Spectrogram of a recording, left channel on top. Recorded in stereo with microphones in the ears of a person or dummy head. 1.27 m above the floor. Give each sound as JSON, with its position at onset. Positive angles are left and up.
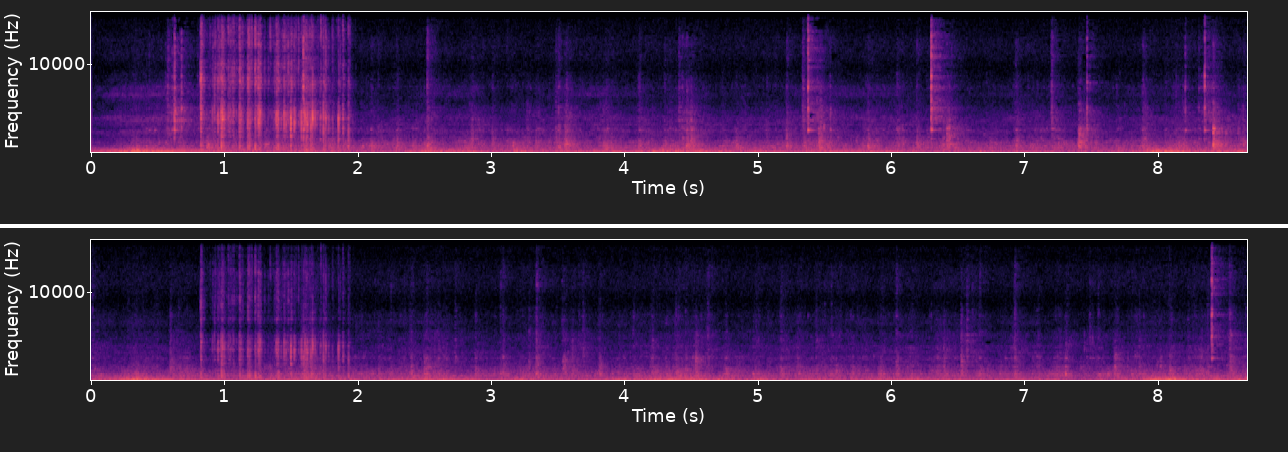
{"t": 0.8, "sound": "crushing", "side_deg": 25}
